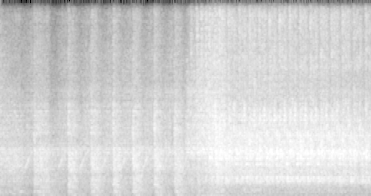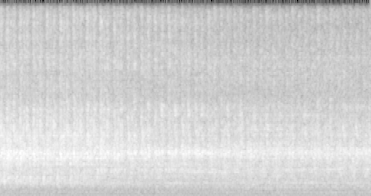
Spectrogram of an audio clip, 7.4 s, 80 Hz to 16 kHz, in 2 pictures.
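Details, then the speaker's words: Porsche 944 S2 first started after over a year off the road: cranks, then catches into an uneven, chuggy, tractor-like idle with a busy ticking top end; oil pressure is good, and the cause of the roughness is unconfirmed. "I mean, this is a little bit chuggy at the moment, but oil pressure's fantastic."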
